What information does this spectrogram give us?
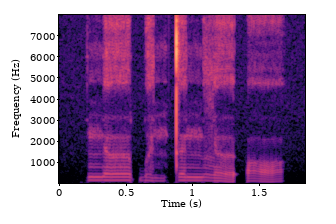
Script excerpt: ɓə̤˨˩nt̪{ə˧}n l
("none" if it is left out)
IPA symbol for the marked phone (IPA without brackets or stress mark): ə˧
